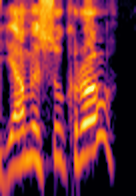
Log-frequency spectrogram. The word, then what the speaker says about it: Yamoussoukro: Yamoussoukro? – Yamoussoukro, yes.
